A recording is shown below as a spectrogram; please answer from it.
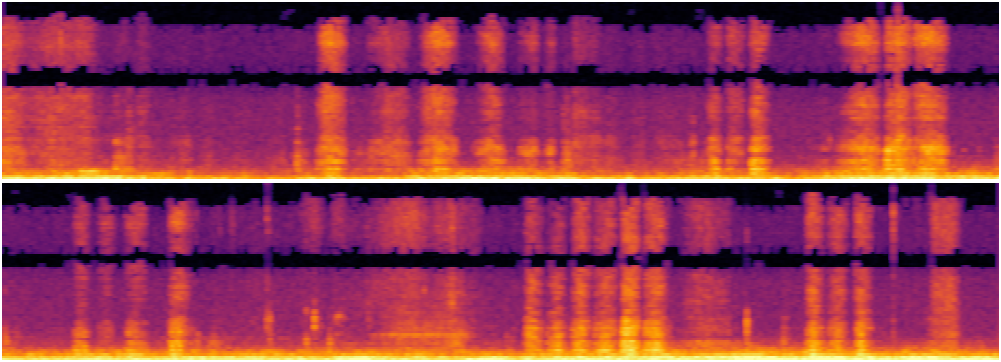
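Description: A mechanical pencil tip scratches short, quick strokes on a paper sketchbook page near the lower edge of a drawn figure. Soft, dry scraping bursts streak up into the bright range over a steady low background hum.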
